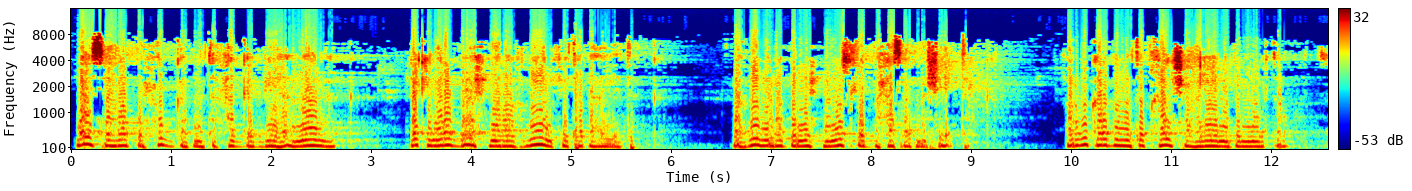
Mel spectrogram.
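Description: A man with an Egyptian Arabic accent leads a fervent, extemporaneous prayer in a church, pleading earnestly and repeating his appeals to God. His voice is medium-pitched, gravelly, and mellow, with fairly even intonation and a fast delivery. A long hall reverb and dull lo-fi quality color the recording.

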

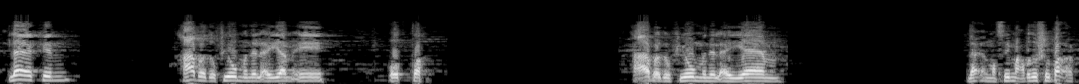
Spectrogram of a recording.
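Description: A man's voice: fairly high pitch, gravelly, breathy edge. A man with an Egyptian Arabic accent preaching a sermon. He keeps asking the congregation questions and then answers them himself. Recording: dull lo-fi recording.

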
